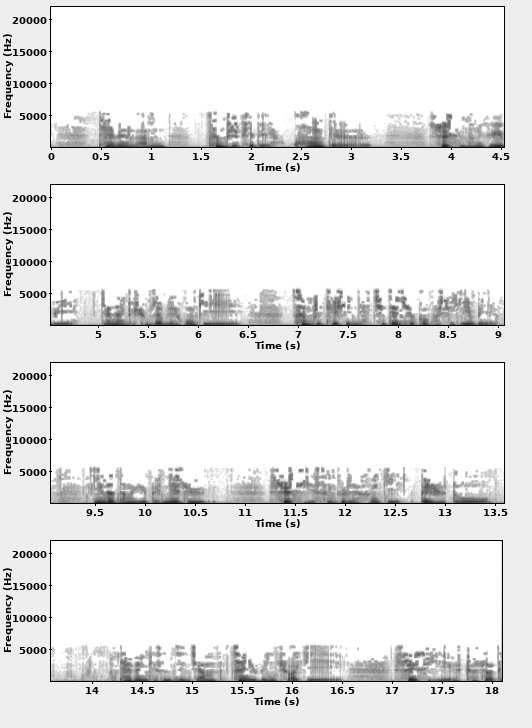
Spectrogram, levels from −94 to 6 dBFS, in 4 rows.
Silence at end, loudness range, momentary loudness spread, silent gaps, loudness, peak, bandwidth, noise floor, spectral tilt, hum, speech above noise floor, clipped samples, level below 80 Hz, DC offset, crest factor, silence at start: 0 s; 4 LU; 13 LU; none; -24 LUFS; -2 dBFS; 5.8 kHz; -51 dBFS; -6.5 dB/octave; none; 27 dB; under 0.1%; -46 dBFS; under 0.1%; 22 dB; 0.5 s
